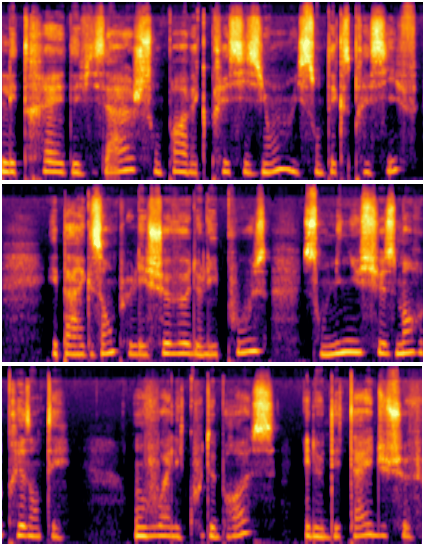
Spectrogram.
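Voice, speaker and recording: A soft-spoken voice talks at a very slow pace in a calm tone. The recording is very clean, with a silent background. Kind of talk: ASMR art-history narration, calm educational presentation. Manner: calm, soft-spoken.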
